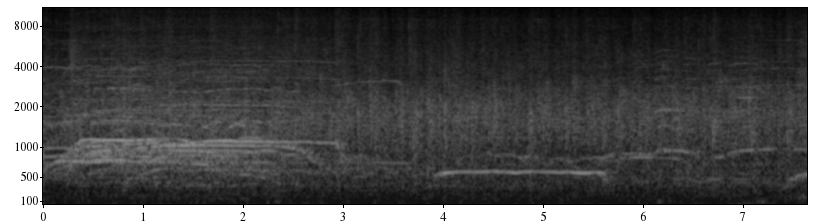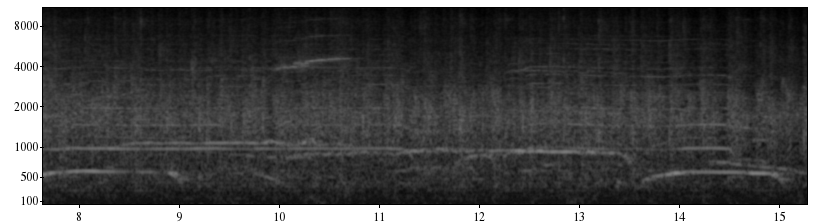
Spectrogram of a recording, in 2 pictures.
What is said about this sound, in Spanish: no solamente me aplauden las canciones, yo sé que también están aplaudiendo a otras y a toda una época, y yo estoy recomprometida con ese aplauso que ustedes me dan.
